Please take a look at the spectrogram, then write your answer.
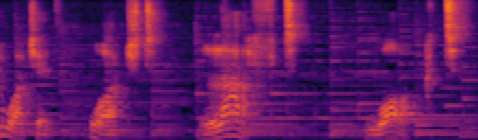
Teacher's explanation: toda vez que eu tiver uma terminação que seja desta natureza o meu Ed vai ter um som de T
